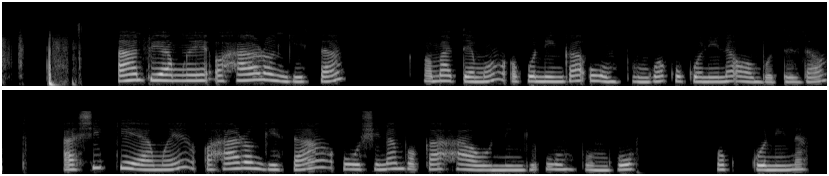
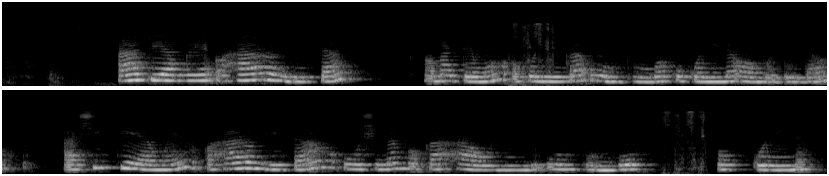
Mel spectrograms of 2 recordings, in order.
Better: first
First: none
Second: noise reduction (neural separator model SepFormer DNS4)

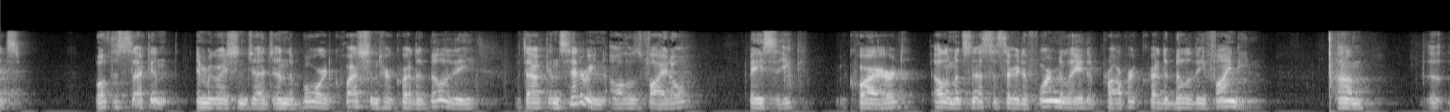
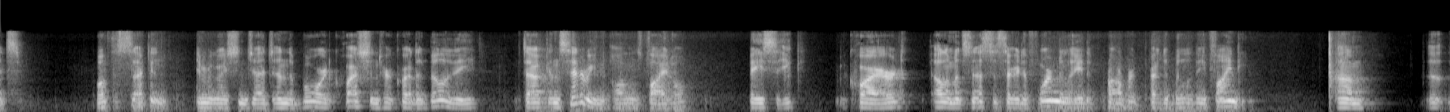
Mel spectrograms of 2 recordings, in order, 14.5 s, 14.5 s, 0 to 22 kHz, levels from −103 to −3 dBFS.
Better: first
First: none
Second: noise reduction (neural mask model RNNoise)

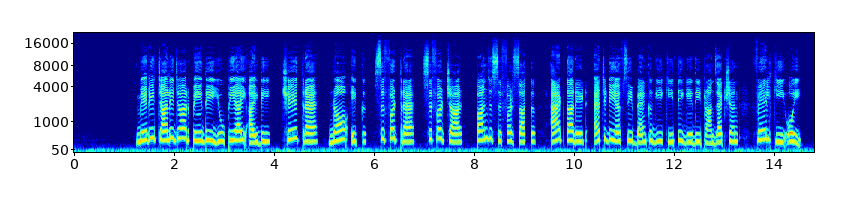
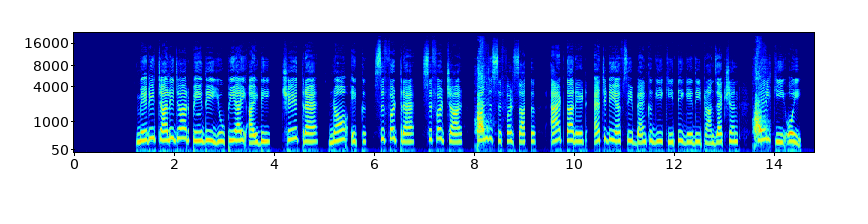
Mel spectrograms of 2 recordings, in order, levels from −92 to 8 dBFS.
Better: first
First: none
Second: noise reduction (neural mask model RNNoise)

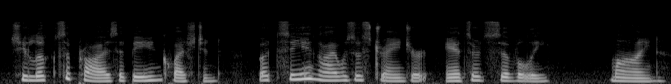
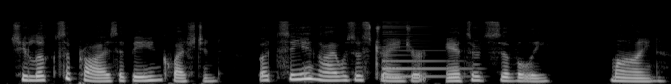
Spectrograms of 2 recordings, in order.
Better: first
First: none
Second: noise reduction (classical method Wiener filter)

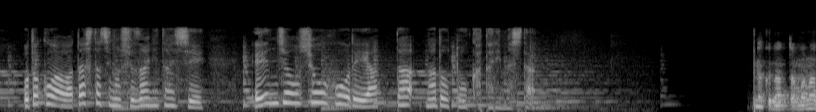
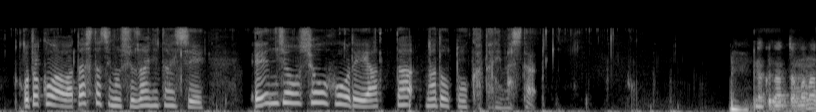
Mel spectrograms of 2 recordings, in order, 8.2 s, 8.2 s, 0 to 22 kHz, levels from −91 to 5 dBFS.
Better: first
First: none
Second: noise reduction (neural mask model Resemble Enhance denoiser)

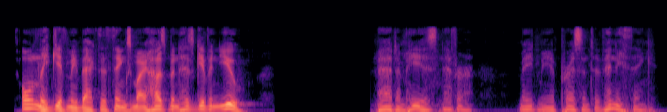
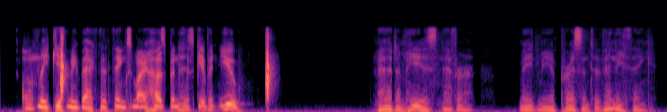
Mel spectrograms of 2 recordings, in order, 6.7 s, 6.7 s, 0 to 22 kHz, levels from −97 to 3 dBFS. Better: first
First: none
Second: noise reduction (neural diffusion model UNIVERSE++)

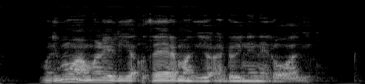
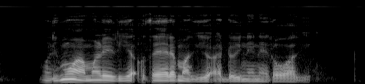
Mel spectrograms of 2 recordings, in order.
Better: second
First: room echo; dies away in 0.1 s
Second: none

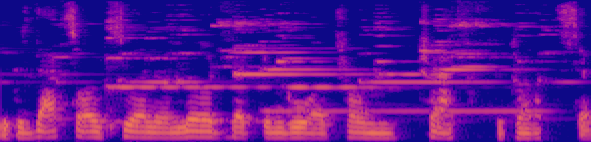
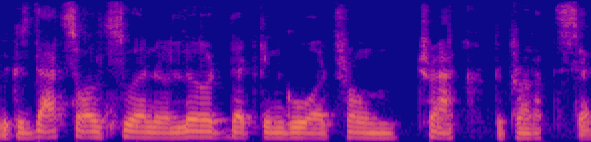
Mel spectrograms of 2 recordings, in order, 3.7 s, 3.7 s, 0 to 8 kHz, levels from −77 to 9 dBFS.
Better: second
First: noise reduction (classical method log-MMSE)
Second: none

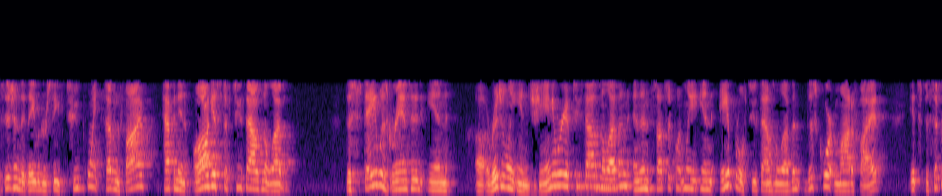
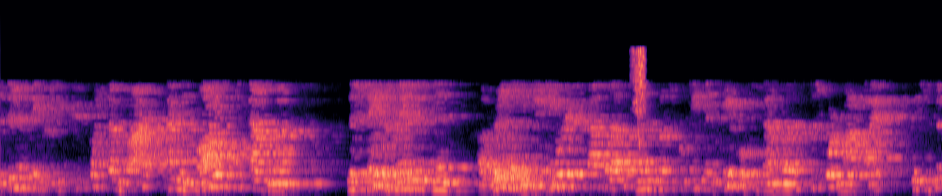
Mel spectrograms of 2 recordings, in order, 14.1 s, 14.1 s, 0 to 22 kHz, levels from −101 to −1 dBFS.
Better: first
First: none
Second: noise reduction (classical method WPE with log-MMSE)

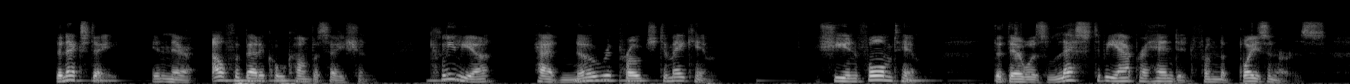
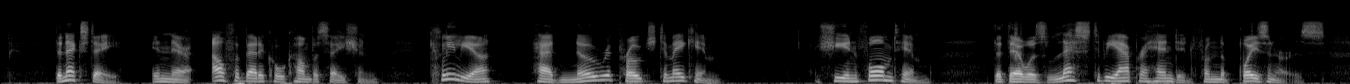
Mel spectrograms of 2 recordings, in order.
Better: second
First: noise reduction (neural mask model DeepFilterNet 3)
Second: none

